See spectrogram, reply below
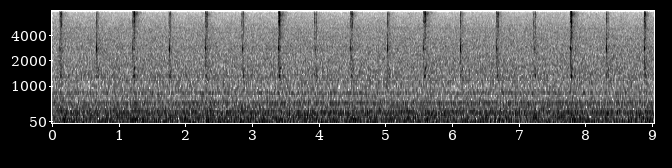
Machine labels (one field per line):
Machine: valve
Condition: normal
